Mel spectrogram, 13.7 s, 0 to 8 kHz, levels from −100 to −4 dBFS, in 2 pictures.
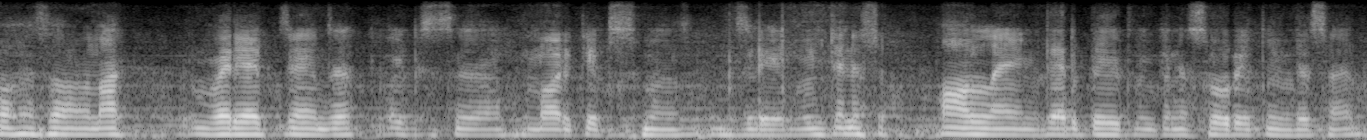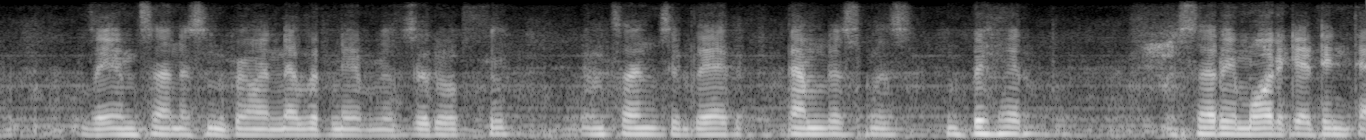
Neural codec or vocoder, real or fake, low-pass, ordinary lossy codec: codec, 24 kHz, 1 kbps, SNAC; fake; 7.2 kHz; Opus, 32 kbps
